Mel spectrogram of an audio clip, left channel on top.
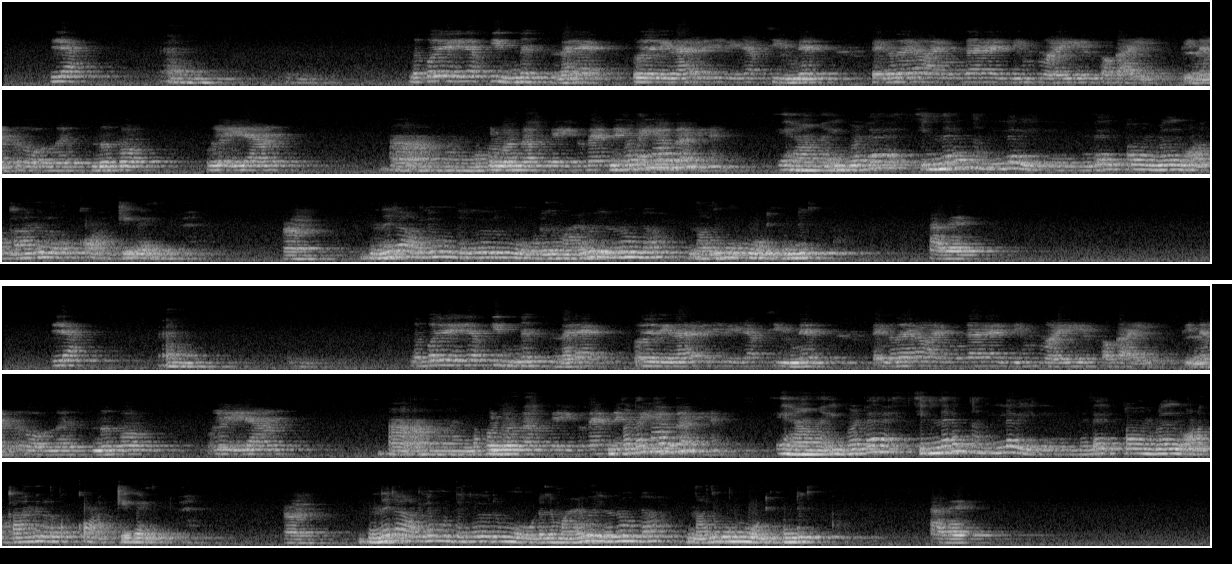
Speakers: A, on the left; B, on the right.
A: ഇല്ല
B: ഏ
A: ഇന്ന് ഇപ്പോ ഒരു വെയില ഇറക്കിണ്ട് ഇന്നലെ ഒ വൈന്നേരം വരി വെയിലറച്ച് പിന്നെ വൈകുന്നേരം വയ് ന്നാരം ഇടിയും മഴ ഒക്കെ ആയി പിന്നെ അവിടെ തോർന്ന് ഇന്ന് ഇപ്പോ ഉള്ള വെയിലാണ്
B: ആ ആ ആ ഇന്ന് ഫുള്ള്
A: ഇനിപ്പോ എന്താ വൈകുന്നേരത്തേക്ക്
B: ഇവിടെന്ന
A: പെയ്യോ എന്താ
B: ഒരു
A: അറിയില്ല
B: ഹാ ഇവിടെ ഇന്നലെ നല്ല വേയിലായി നി ഇന്നലെ ഇപ്പൊ നമ്മള് ഉണക്കാനുള്ളതൊക്കെ ഉണക്കി കഴിഞ്ഞ്
A: ആ
B: ഇന്ന് രാവിലെ മുതലേ ഒരു മൂടല് മഴ പെയ്യ ണൂല്ല എന്നാല് ഇങ്ങനെ മൂടിക്കൊണ്ടിരി
A: അതെ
